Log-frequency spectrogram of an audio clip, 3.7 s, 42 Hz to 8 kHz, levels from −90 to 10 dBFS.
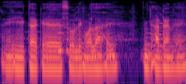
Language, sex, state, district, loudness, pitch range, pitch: Bajjika, male, Bihar, Vaishali, -23 LUFS, 110-120 Hz, 115 Hz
